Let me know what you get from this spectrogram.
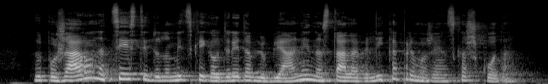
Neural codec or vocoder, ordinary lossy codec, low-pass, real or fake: codec, 44.1 kHz, 7.8 kbps, Pupu-Codec; none; 19.8 kHz; fake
